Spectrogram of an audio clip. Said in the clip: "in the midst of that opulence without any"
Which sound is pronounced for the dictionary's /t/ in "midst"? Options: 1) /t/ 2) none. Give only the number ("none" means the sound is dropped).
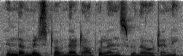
1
